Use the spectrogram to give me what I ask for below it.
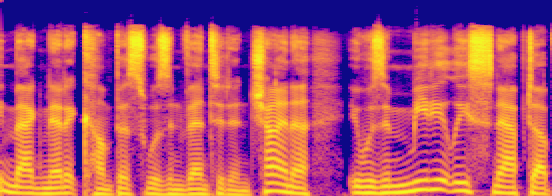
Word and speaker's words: qi: The absolute center of everything isqi, pronouncedq chi, it's the vital life force, the cosmic breath that flows through all things.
